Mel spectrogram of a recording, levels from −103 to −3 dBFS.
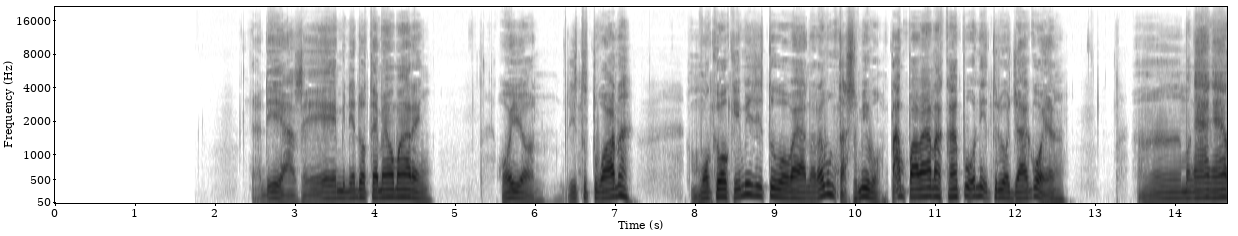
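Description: Speech recording with no audible technical faults.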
